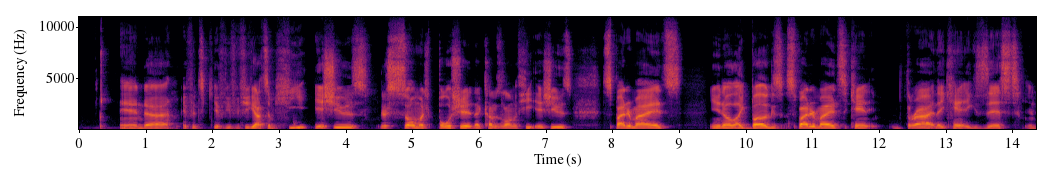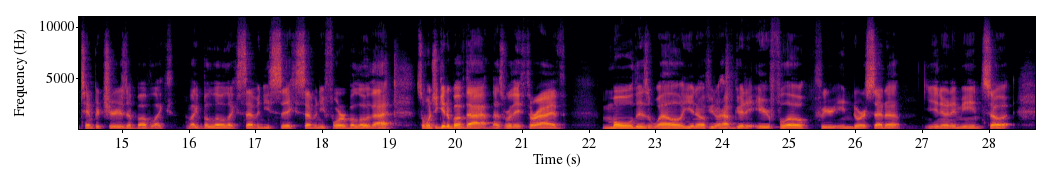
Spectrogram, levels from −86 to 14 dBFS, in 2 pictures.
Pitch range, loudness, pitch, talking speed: 85-100 Hz, -19 LUFS, 95 Hz, 160 wpm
